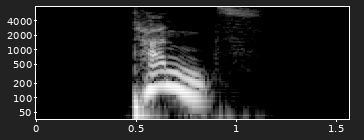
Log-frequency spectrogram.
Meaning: genitive of Tand
- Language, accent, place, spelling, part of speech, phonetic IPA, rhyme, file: German, Germany, Berlin, Tands, noun, [tant͡s], -ant͡s, De-Tands.ogg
